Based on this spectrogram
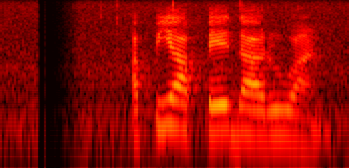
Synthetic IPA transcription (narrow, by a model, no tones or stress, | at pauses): ɐpiapeːd̪aːɾuːaːn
